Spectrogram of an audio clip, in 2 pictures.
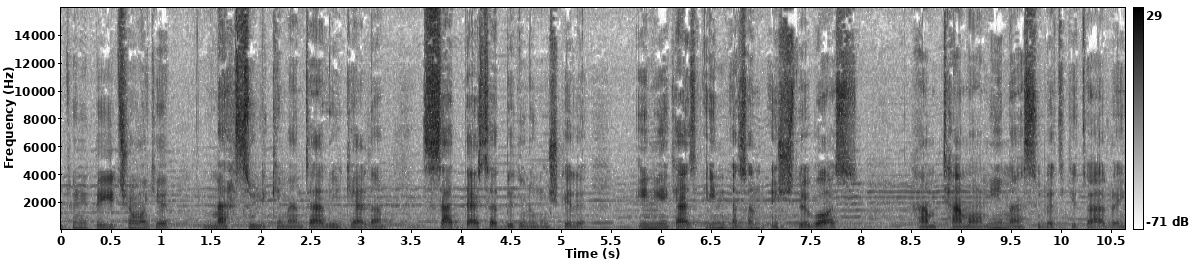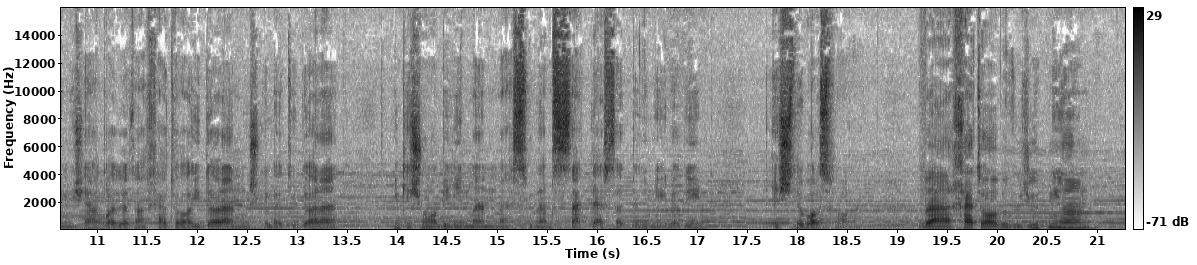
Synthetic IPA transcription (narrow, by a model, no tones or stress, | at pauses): it̪ʰuniːd̪̚be̞ɡiːd̪̥ʃo̞mɒːcʰe̞ | mæhsuːliːcʰemænt̪ʰærːɒːhicʰæɾd̪æm | sæd̪ːæɾsæd̪̚be̞d̪uːne̞moʃce̞le | ʔiːnjecʰæzḭːnæsæne̞ʃt̪e̞bɒːs | hæmt̪ʰæmɒːmiːjemæhsuːlɒːt̪ʰiːcʲʰe̞t̪ʰærːɒhiːmiːʃænɢɒːed̪æt̪ʰænxæ̰t̪ʰɒːhɒːiːd̪ɒːɾænmo̞ʃke̞lʔɒ̰ːt̪ʰiːd̪ɒ̰ːɾæn | ʔincʰe̞ʃo̞mɒːbe̞ɟiːnmænmæhsuːlæmsæ̰d̪ːæ̰ɾsæd̪̚be̞d̪uːneiːɾɒːd̪eiːn | e̞ʃt̪ʰe̞bɒːsvɒ̰ɣḛæ | væxæt̪ʰɒːbe̞vod͡ʒuːd̪̚mijɒn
